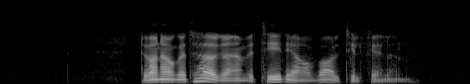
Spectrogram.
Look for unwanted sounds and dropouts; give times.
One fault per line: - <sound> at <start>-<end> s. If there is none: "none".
none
